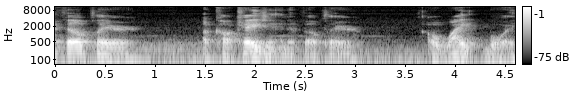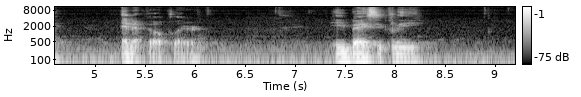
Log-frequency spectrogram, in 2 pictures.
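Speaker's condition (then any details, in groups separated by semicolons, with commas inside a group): No condition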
